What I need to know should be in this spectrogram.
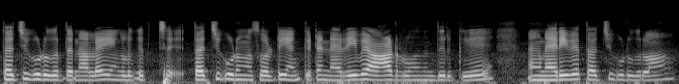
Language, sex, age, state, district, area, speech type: Tamil, female, 45-60, Tamil Nadu, Tiruvannamalai, rural, spontaneous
